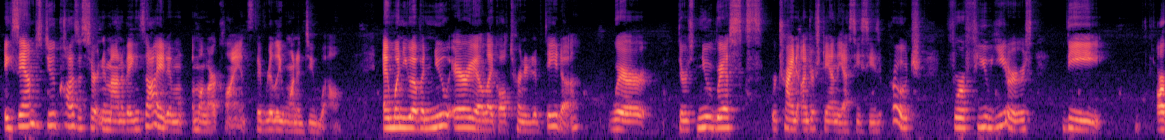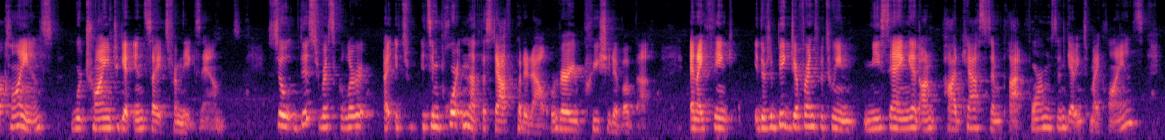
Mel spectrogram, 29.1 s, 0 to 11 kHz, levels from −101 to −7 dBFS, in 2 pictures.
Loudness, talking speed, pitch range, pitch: -31 LUFS, 185 wpm, 175-215 Hz, 195 Hz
